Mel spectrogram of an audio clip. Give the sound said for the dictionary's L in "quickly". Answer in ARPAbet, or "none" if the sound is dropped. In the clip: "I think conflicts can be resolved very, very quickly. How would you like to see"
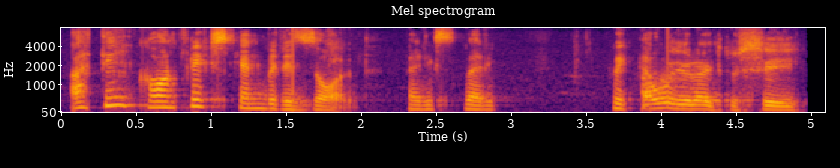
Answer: none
